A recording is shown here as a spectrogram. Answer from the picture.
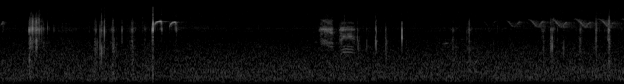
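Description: Bird chirps and short calls a second or two apart, including one call about three seconds in and a quick run of high chirps near the end, with a few brief sharp clicks, over faint steady outdoor hiss.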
